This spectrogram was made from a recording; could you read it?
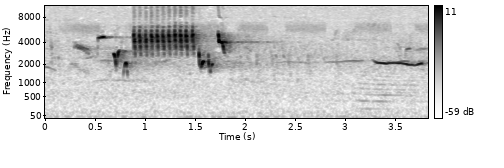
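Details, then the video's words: In a jungle, a bird gives a fast rattling trill of about a dozen even notes, framed by short chirps, then a long thin whistle toward the end. "Bird Sounds SFX"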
